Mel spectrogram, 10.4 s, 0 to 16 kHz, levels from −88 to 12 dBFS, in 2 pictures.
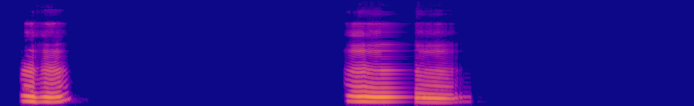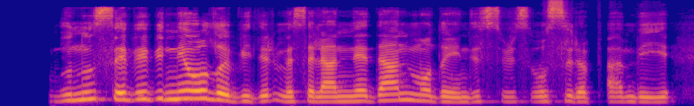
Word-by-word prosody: Hı 180 - -6
hı. 165 +5 -5 2.0
Hı 160 -2 -2
hı. 145 +1 -8 2.0
Bunun 210 +8 0
sebebi 250 0 +3
ne 275 - +6
olabilir? 200 -9 +4
Mesela 170 -3 0
neden 185 +5 0
moda 190 -5 -3
endüstrisi 165 +1 -4
o 170 - -5
sıra 175 -1 +1
pembeyi, 165 -1 -7
175 Hz, 85 wpm, -18 LUFS, 165-210 Hz, 2.0 s, ne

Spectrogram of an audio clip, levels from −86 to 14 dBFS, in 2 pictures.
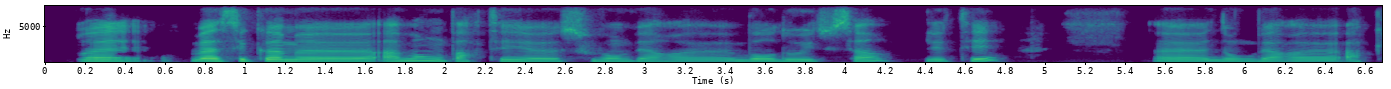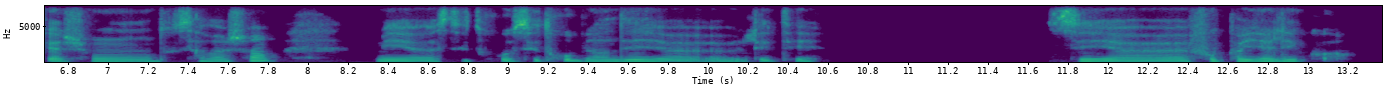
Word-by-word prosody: Ouais. 220 0 +5 0.3
Bah, 190 +1 +10
c'est 220 - +4
comme, 220 -1 +5
heu, 200 -1 +4
avant 240 +5 +3
on 245 - +1
partait, 200 -1 -1
heu, 180 - -1
souvent 195 -1 0
vers, 180 -2 -3
heu, 165 -1 -5
Bordeaux 175 +2 0
et 180 - -1
tout - - 0
ça 245 +5 +3 0.2
l'été, 240 - 0 0.8
heu, 170 -1 +1
donc 170 +1 -3
vers, 170 -2 -1
heu, 160 -1 -2
Arcachon, 180 -1 -4
tout - - -13
ça, 205 - -1
machin 190 +10 0 0.5
mais 170 -1 -2
heu, 155 0 -5
c'est 155 - -1
trop 160 - -7
c'est 165 - +6
trop 150 - -4
blindé, 175 +4 -3
heu, 165 +8 -7
l'été. - - -8 1.1
C'est, 175 -3 +2
heu, 155 -1 -4
faut 175 - -5
pas 180 - -6
y 170 - -1
aller, 180 +1 -2
quoi. - - -17
180 Hz, 185 wpm, -24 LUFS, 170-200 Hz, 1.1 s, Bah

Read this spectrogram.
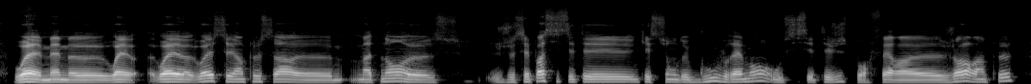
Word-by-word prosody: Ouais, 125 -3 +9
même, 110 +1 +1
heu, 105 -1 +2
ouais. 110 +2 +3 0.2
Ouais, 120 -1 +7
ouais 140 +7 +2
c'est 135 -3 -4
un 120 -1 -2
peu 130 +1 -6
ça, 120 -2 -1
heu. 100 -1 -2 0.2
Maintenant, 135 +5 -2
heu, 105 -2 +1
s 105 0 -18 0.3
je 105 +2 -11
sais 110 +4 -4
pas 150 +4 +2
si 155 -5 -14
c'était 120 -1 -2
une 115 - -7
question 120 -1 -7
de 110 0 -4
goût 125 +9 -6
vraiment 130 +6 -2
ou 110 -2 -7
si 105 +3 -19
c'était 110 0 -7
juste 130 +3 -12
pour 105 -1 -6
faire, 105 0 -1
heu, 105 0 0
genre 135 +4 +1
un 120 - -4
peu 165 +8 -7
115 Hz, 200 wpm, -22 LUFS, 105-125 Hz, 0.3 s, Ouais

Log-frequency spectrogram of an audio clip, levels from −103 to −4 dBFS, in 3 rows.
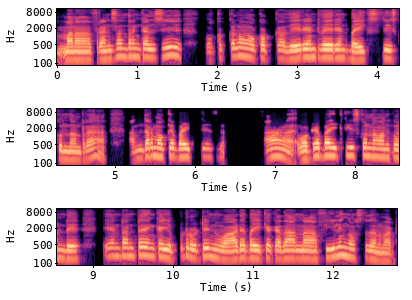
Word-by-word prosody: మన 140 0 +4 0.3
ఫ్రెండ్సందరం 180 +6 -1
కలిసి 170 +3 0 0.5
ఒక్కొక్కళ్ళం 185 +6 -4
ఒక్కొక్క 160 0 -5 0.2
వేరియంట్, 170 +2 +3
వేరియంట్ 165 -1 +3
బైక్స్ 140 +1 0
తీసుకుందాంరా 150 0 -1 0.5
అందరం 180 +5 +1
ఒకే 185 +1 0
బైక్ 175 0 +3
తీసు 175 0 -12 0.6
ఆ! - - +1 0.4
ఒకే 185 +6 +4
బైక్ 190 -1 +5
తీసుకున్నామనుకోండి 175 -6 0 0.5
ఏంటంటే, 190 +1 -2
ఇంకా 180 -1 0
ఎప్పుడు 155 +5 -11
రొటీన్ 170 +3 0
వాడే 145 +3 +2
బైకే 155 0 +2
కదా 155 +1 +2
అన్న 150 0 -1 0.2
ఫీలింగ్ 185 +3 0
ఒస్తదనమాట. 145 -7 -4
165 Hz, 125 wpm, -21 LUFS, 150-185 Hz, 0.6 s, బైక్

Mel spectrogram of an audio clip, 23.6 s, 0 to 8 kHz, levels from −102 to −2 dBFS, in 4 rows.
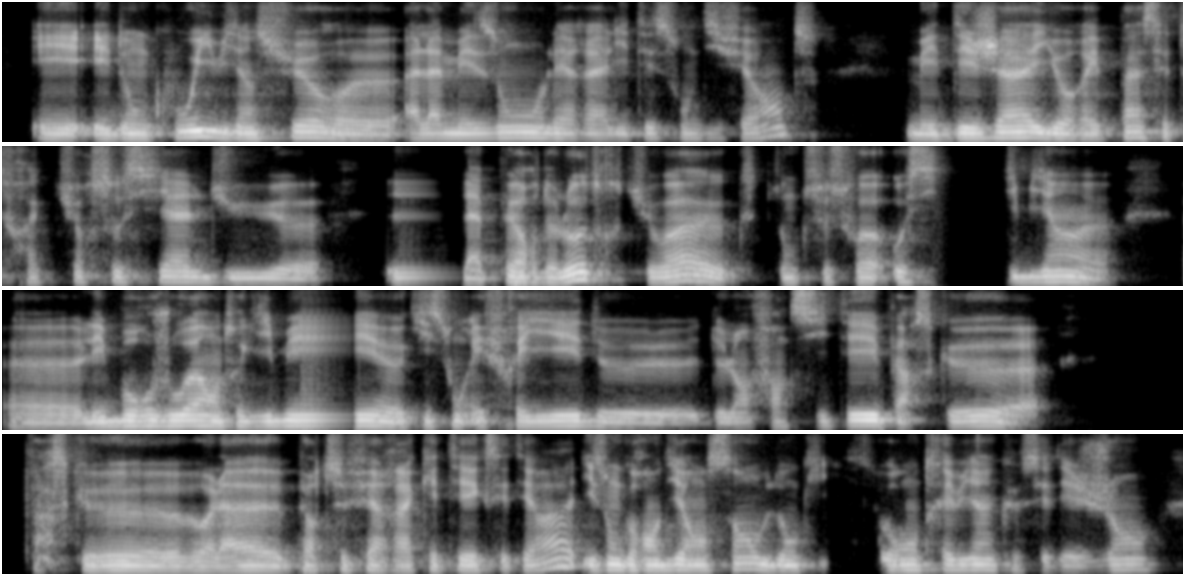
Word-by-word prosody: et 100 -2 +2
et 95 - +3
donc 100 0 -1
oui 130 +2 +7
bien 105 -1 +2
sûr, 105 -1 0
heu, 90 -1 -3
à - - -2
la 100 0 +1
maison 105 +2 +2
les 105 -1 0
réalités 100 +1 -4
sont 100 -1 -7
différentes, 105 - -8 0.4
mais 95 -1 0
déjà, 110 +4 +6
il 110 - +5
y 105 - +4
aurait 95 -1 0
pas 115 +5 -3
cette 115 - -4
fracture 100 +2 -11
sociale 110 0 -1
du, 95 -2 -3
heu, 85 -2 -6 0.6
la 90 - -1
peur 100 -2 0
de 100 - -1
l'autre 145 +8 +3
tu 160 - -9
vois? 120 +4 +2
Heu, 95 - -1
que - - -18
ce - - -17
donc 95 0 -7
ce - - -7
soit 100 0 -4
aussi 110 +1 -1 0.4
bien, 105 -2 0
heu 85 - -14 0.5
heu, 85 -1 -5
«les 95 +2 +3
bourgeois», 110 +2 +5
entre 105 -1 +2
guillemets, 110 +2 +2 0.2
heu, 95 -3 +2
qui 100 - -5
sont 105 0 -2
effrayés 105 +1 +1
de 90 -4 -4
de 95 - -7
l'enfant 95 +1 -9
de - - -8
cité, 115 +2 +4
parce - - -4
que, - - -8
heu, 100 -4 0 0.9
parce - - -4
que 100 -1 +2
voilà, 95 +1 +1
peur 100 -1 -5
de - - -7
se - - -2
faire 95 -3 -2
racketter 100 +2 -1
et 100 - 0
cetera. 125 - -3
Ils 105 +1 +2
ont - - +6
grandi 105 0 +3
ensemble 105 +2 0
donc 100 -1 -1
ils - - -16 0.3
sauront 110 0 +1
très 110 +1 -3
bien 110 0 +1
que 105 -1 -14
c'est - - -7
des 95 - -6
gens, 110 +3 -7
105 Hz, 205 wpm, -23 LUFS, 95-110 Hz, 0.9 s, oui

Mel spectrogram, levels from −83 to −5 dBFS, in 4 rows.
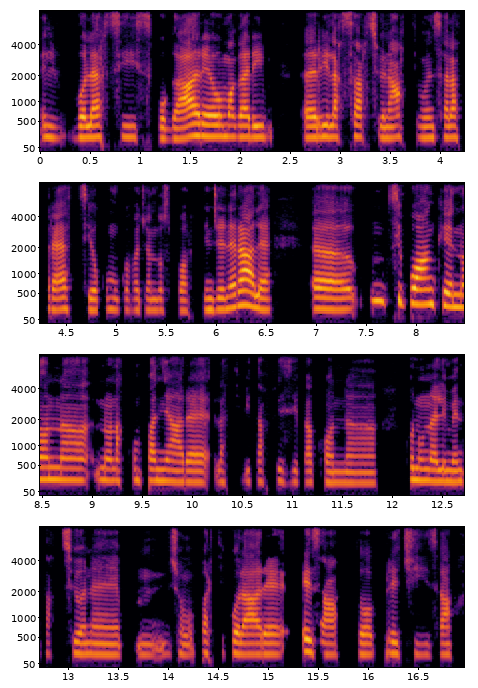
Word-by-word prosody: il 200 -1 -5
volersi 200 0 +1
sfogare 190 +4 +4
o 210 - +6
magari, 205 -1 +2 0.4
ehm, 200 0 +3
rilassarsi 205 0 0
un 195 - 0
attimo 200 0 -2
in 195 - -2
sala 200 +1 0
attrezzi 200 0 -2
o 185 - -1
comunque 195 0 -10
facendo 190 0 -7
sport 185 -1 -8
in 195 0 -2
generale, 215 0 +5 0.3
ehm, 200 -1 +3
mhmm, 355 -2 0
si 350 0 -1
può 305 +2 +6
anche 290 -3 +6
non 230 -1 +2 0.4
non 215 -1 -4
accompagnare 200 -2 -2
l'attività 195 0 -12
fisica 190 -1 -10
con 180 -1 -5 0.4
con 225 - +2
un'alimentazione, 195 -2 -2
mhmm, 180 0 -11
diciamo 190 -1 -9
particolare 190 +2 -1
esatto 190 -3 -1
precisa. 185 -3 -6
200 Hz, 125 wpm, -23 LUFS, 190-210 Hz, 0.4 s, o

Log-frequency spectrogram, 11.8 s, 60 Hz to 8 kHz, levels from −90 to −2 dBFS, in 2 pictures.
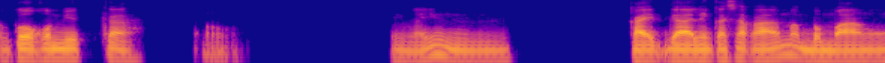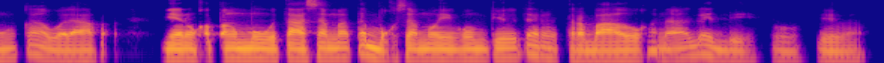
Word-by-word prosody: Magko-commute 90 +1 +2
ka, 80 -3 -2 0.4
oh, - - -14 1.0
ngayon. 80 -1 -5 0.8
Kahit 80 -1 +6
galing 85 -1 +5
ka 85 - +1
sa 85 - 0
kama 95 +7 +2
bumangon 80 +2 +1
ka, 125 - -3
wala 80 -1 +1
ka - - -9 0.4
meron 90 0 +3
ka - - -2
pang 95 0 +2
muta 95 0 +2
sa 100 - -1
mata 95 0 0
buksan 90 -2 -1
mo 90 0 0
yung 90 - -1 0.2
computer, 95 +6 -3 0.2
trabaho 80 +1 +2
ka - - -8
na 90 +1 -2
agad, 115 +2 -5
eh, 80 0 -9
oh, 75 -3 -14
'di 80 -3 -6
ba. 75 +1 -11
85 Hz, 160 wpm, -26 LUFS, 80-95 Hz, 1.0 s, Kahit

